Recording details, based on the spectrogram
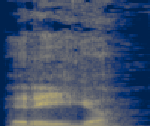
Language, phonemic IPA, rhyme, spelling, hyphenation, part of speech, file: Norwegian Bokmål, /ˈriːɡa/, -iːɡa, Riga, Ri‧ga, proper noun, Nb-riga.ogg
- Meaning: Riga (the capital city of Latvia)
